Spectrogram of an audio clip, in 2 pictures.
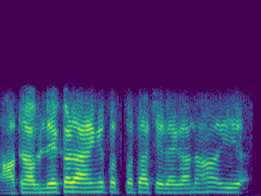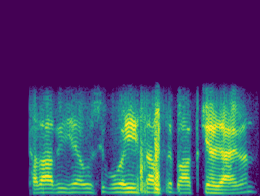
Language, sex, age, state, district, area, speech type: Urdu, male, 30-45, Bihar, Supaul, rural, conversation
